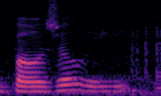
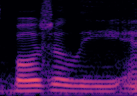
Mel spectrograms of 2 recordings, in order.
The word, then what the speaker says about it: Beau’Joli: It's B-E-A-U apostrophe J-O-L-I. – Okay. – Just in case y'all want to know how to spell it, because some people like to put B-O, but it helps them pronounce it. But it's Beau’Joli, and the meaning means spiritual, I'm sorry, beautiful soul.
